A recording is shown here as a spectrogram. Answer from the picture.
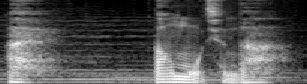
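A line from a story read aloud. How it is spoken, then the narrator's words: Choked-up sigh. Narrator (Chinese): 我鼻子有些酸，叹道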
